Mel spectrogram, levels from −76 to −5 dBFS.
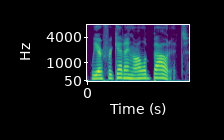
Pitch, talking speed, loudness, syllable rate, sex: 190 Hz, 235 wpm, -17 LUFS, 7.0 syllables/s, female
